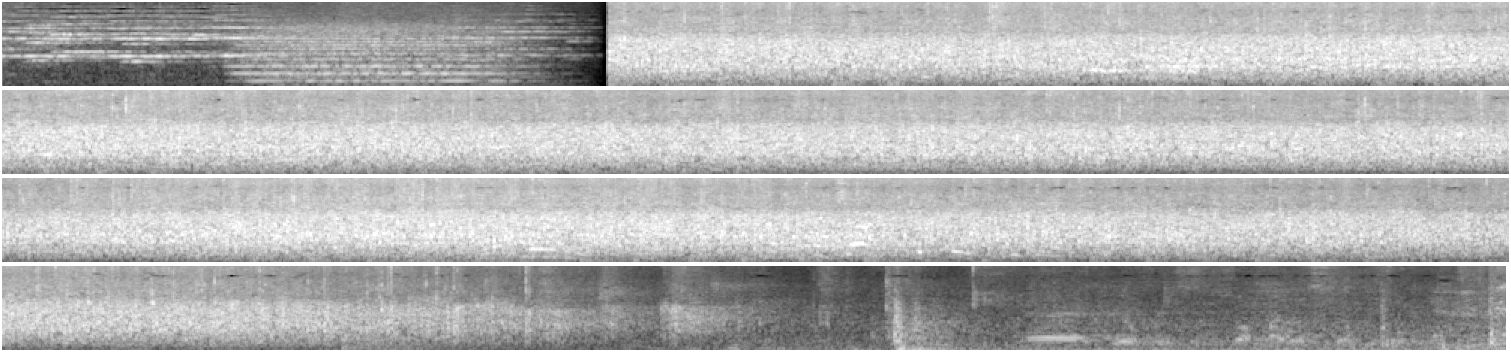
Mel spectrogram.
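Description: A few seconds of violin intro music, cut off by loud, steady audience applause that runs for about twenty seconds and fades away near the end.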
